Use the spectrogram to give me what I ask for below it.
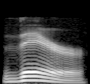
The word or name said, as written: there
